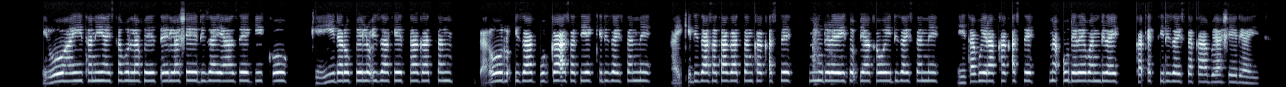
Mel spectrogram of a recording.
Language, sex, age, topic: Gamo, female, 18-24, government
